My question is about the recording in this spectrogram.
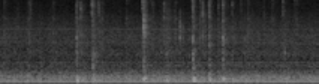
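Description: Computer keyboard typing: irregular keystrokes, a few clicks a second, as a line of code is typed.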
